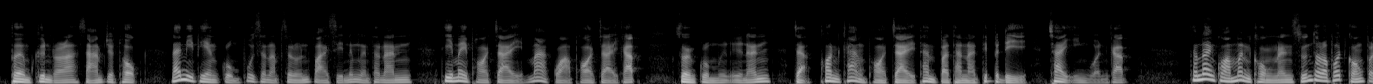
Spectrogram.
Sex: male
